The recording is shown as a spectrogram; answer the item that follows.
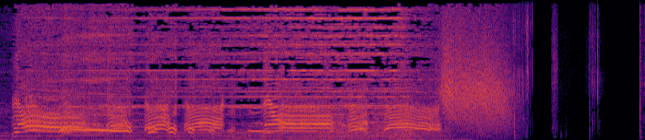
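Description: A cartoon villain's voice laughing loudly in a string of rising and falling ha's, over background music. A short hiss follows near the end, then it goes almost silent.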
